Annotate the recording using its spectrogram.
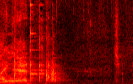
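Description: A spatula scraping and clinking against a cast iron skillet while spreading thick cornbread batter, with a brief ringing in the first second. It then falls quiet, with a faint click near the end.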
